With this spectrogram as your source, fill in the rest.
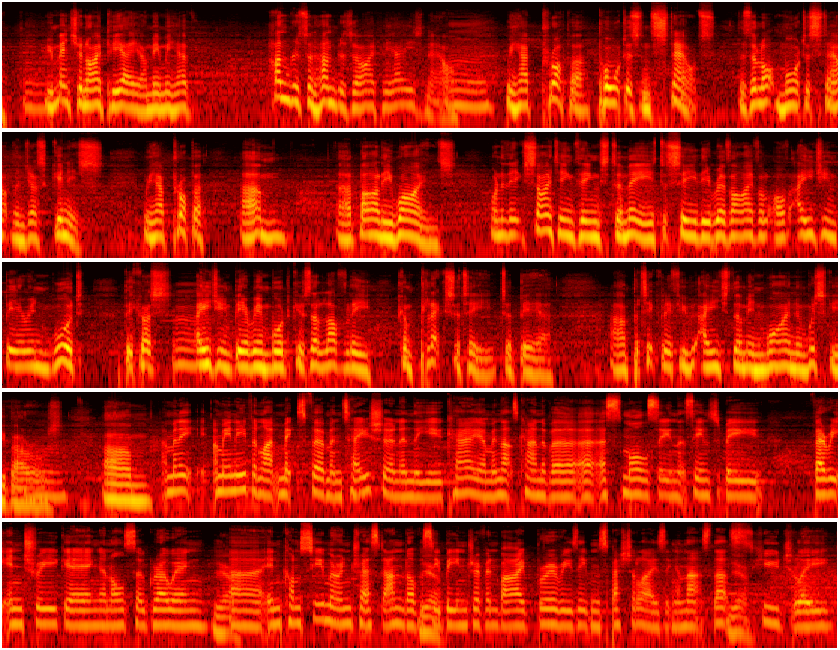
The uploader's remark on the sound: We hosted an intimate conversation and audience Q&amp;A. Listen in to our first collaborative podcast in which we hosted an intimate conversation and audience Q&A with one of the world's leading beer writers. Hear a little Kurious Arts studio chat inbetween. Followed by this event and podcast recording. Interview Recorded by Cornucopia Radio.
